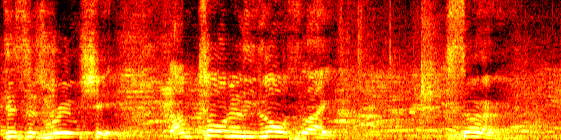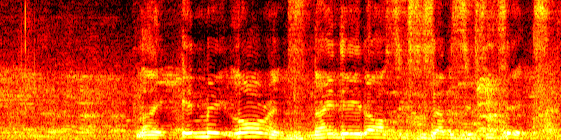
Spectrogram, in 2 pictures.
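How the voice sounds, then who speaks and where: A man in his forties with a Jamaican accent mixed with New York, telling a story on stage and switching into patois. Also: very high-pitched. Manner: animated, switches into patois for quoted voices. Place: live event stage. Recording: roomy venue sound from far off.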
